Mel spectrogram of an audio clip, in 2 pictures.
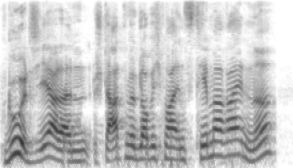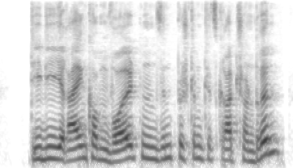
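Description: A man's voice: a little high, moderate pace. A middle-aged man co-hosting a casual talk show, prompting the host with questions and tagging his lines with "ne?".

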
